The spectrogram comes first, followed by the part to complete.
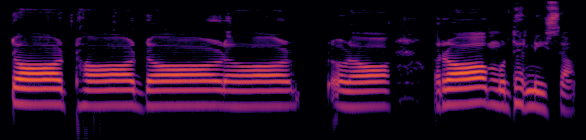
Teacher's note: आपके मूर्धन्य व्यंजन है। मूर्धन्य व्यंजन का मतलब है कि जीभ आपके मूर्धा पे स्पर्श कर रही है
